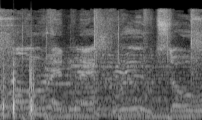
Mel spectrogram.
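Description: Music soundtrack with steady instrumental tones, over which fireworks shells bang three times in quick succession right at the start.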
